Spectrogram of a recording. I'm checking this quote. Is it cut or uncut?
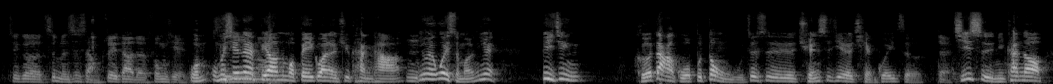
cut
